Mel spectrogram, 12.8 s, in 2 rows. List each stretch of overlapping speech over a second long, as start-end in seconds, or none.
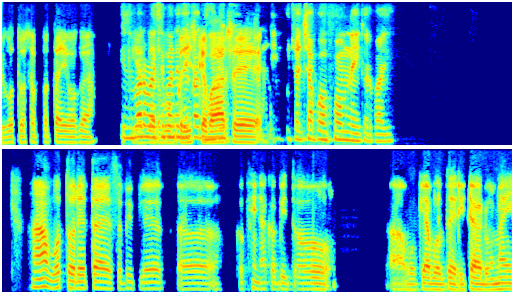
1.6-3.0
